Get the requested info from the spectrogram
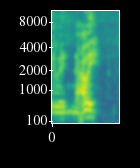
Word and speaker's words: Bernabé: Antonio Valero de Bernabé. Con acento en la última E.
